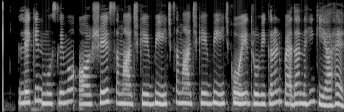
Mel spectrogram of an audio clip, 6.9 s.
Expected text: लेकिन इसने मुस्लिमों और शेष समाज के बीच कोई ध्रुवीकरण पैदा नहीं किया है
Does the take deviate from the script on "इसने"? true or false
true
